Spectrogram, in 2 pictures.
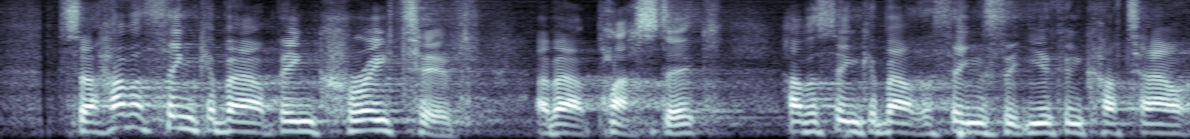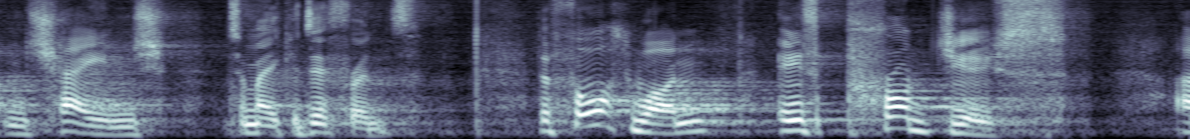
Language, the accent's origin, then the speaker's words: English; United Kingdom; rather than complaining and grumbling about it, which we are all good at doing, because we're British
